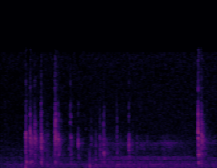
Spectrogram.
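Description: Someone types into a form on a computer keyboard: scattered, faint clicks in a loose, uneven rhythm, a little busier at the start and end, in a quiet room.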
